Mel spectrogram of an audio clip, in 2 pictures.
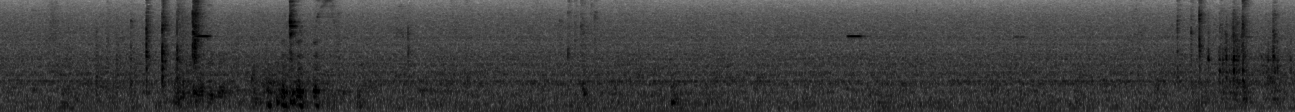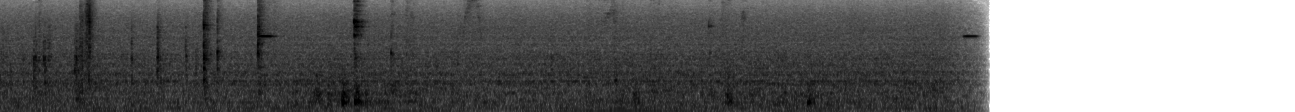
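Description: Scattered light clicks and taps of badminton racket stringing on an Adidas stringing machine, as string is handled and the clamps are set, with a few duller knocks over steady background room noise. The sound cuts off abruptly near the end.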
